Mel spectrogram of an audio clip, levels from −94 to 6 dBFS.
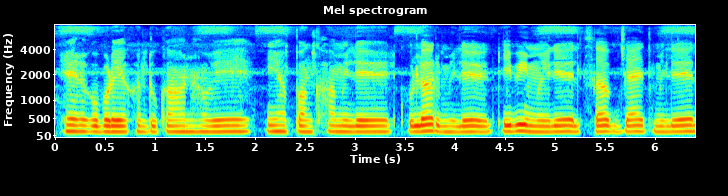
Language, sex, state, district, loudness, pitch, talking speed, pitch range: Chhattisgarhi, male, Chhattisgarh, Sarguja, -16 LUFS, 155 Hz, 150 wpm, 155-160 Hz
